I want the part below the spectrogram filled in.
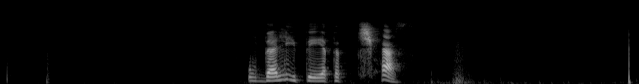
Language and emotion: Russian, angry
